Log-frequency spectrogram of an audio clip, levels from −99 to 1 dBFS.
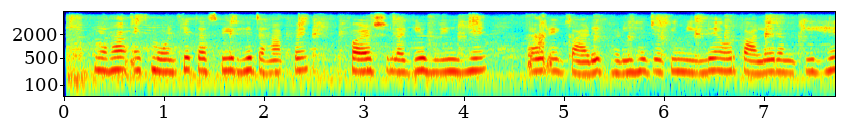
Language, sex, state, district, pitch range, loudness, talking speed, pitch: Hindi, female, Chhattisgarh, Balrampur, 220-245 Hz, -17 LUFS, 165 wpm, 230 Hz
